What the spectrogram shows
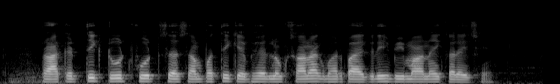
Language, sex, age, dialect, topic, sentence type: Maithili, male, 18-24, Eastern / Thethi, banking, statement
